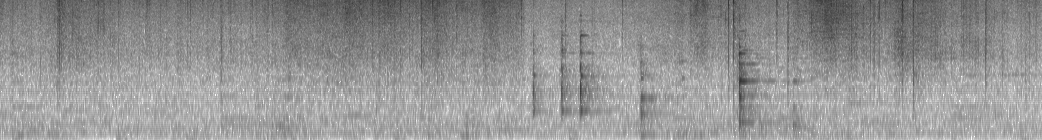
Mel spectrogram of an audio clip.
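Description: Shallots fry in bacon fat in a pan, giving a steady, close sizzle with scattered sharp crackles and scraping stirs, no voices.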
